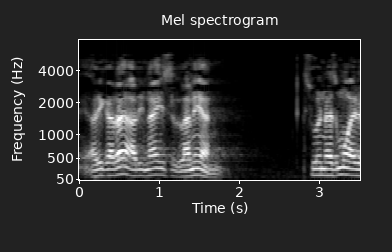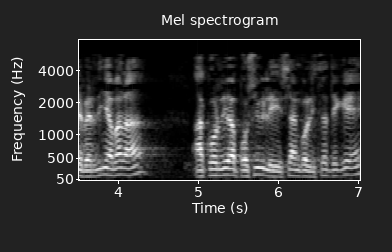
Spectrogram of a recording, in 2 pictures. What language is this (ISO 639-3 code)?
eus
